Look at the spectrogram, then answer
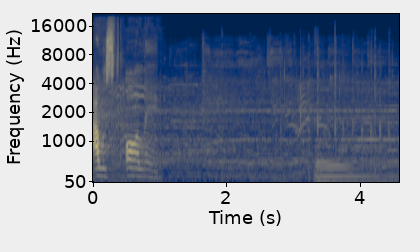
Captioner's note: crowd cheering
